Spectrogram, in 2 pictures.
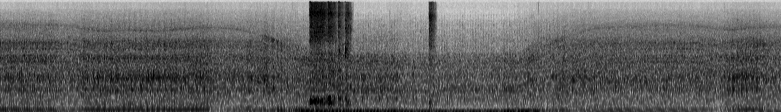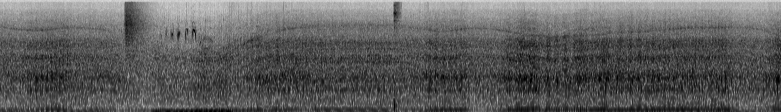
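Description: A heavy truck hauling a roller in a trucking simulator game drones along at low volume, its engine tone rising and dipping as gears change, with a brief air-brake style hiss and a couple of sharp clicks along the way.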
